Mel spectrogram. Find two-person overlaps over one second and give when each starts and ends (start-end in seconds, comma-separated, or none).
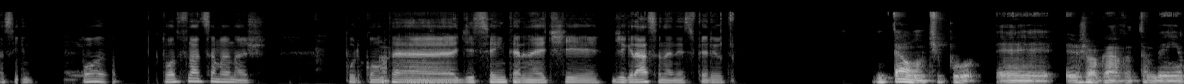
none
